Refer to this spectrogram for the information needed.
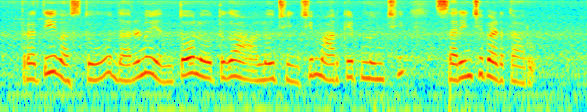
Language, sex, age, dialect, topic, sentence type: Telugu, female, 18-24, Utterandhra, banking, statement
